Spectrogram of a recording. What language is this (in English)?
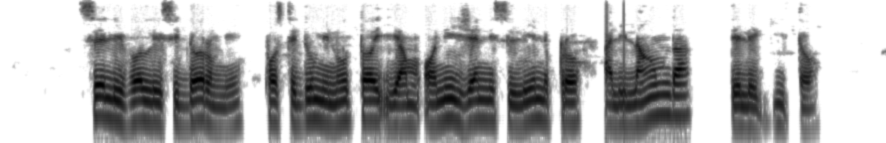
Esperanto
